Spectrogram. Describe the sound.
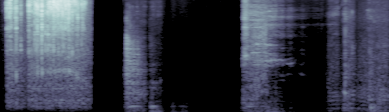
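Crunching, munching noises come in a few bursts: a loud, harsh crackle first, then shorter, softer crunches separated by silent pauses.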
